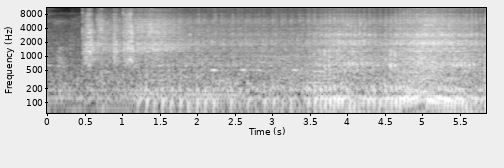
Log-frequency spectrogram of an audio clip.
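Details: Honda Blade 125 (also Supra 125 injection) engine with heavy oil seepage: starts and settles into a harsh, rattly clatter over idle, sounding like a slack, worn cam chain; cam chain rattle.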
